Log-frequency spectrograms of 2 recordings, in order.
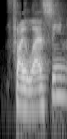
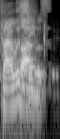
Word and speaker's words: thylacine: you got to see that now is it phylacin how do you say it thylacine like it almost sounds like it's a prescription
